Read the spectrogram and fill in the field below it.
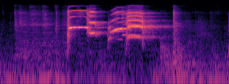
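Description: A parrot whistles loudly in sharp rising calls.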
